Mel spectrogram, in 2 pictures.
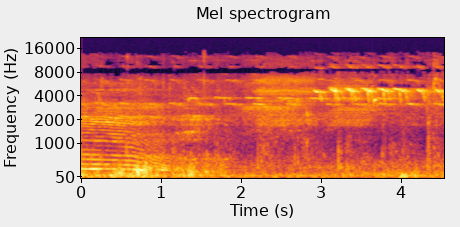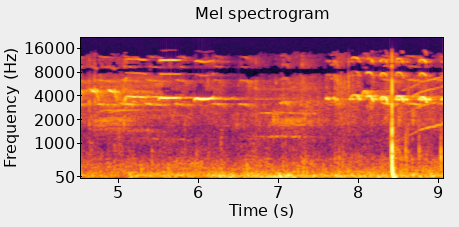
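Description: The end of a cow's moo, falling in pitch, in the first second, then birds chirping, with a quick run of repeated high chirps a few seconds in. A single sharp click near the end is the loudest sound.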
